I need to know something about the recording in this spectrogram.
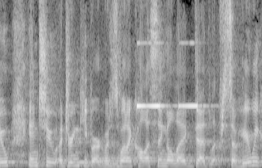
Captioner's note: timer beeps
